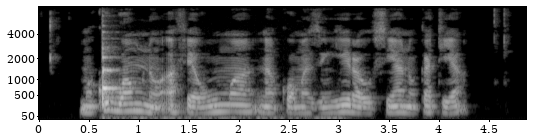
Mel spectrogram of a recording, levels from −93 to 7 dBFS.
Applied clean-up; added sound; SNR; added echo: none; Bowed string instrument; -2 dB; none.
